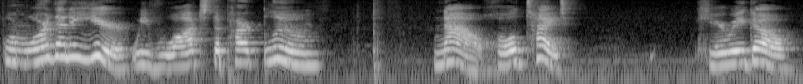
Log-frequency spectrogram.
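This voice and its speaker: Slow-paced woman reading aloud to young children. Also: on the high side. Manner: expressive, child-directed, pausing to explain pictures and words. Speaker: pre-kindergarten teacher reading aloud. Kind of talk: children's picture book read-aloud.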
